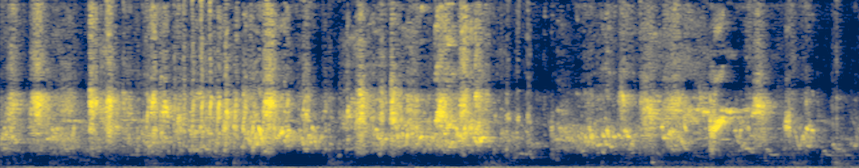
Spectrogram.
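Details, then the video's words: Australian parrot (budgerigar) calls: constant bubbly chatter of squeaky chirps and short squawks, fairly even in loudness, over a faint low rumble. "Austrailian perrot sound"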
